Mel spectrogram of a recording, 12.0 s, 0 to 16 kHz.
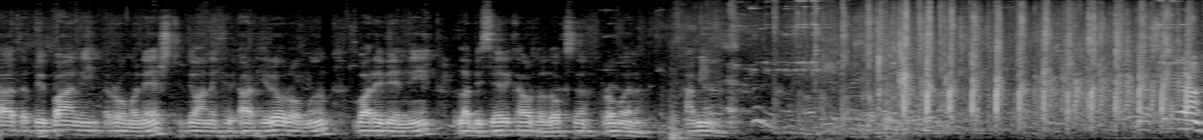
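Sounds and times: audience applauding: 0:07.7 - 0:12.0.

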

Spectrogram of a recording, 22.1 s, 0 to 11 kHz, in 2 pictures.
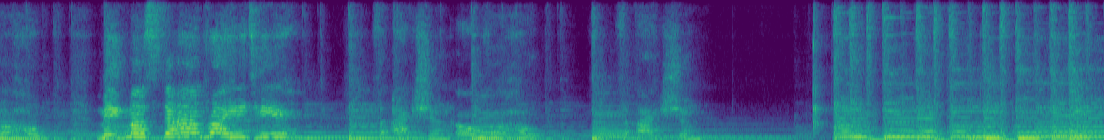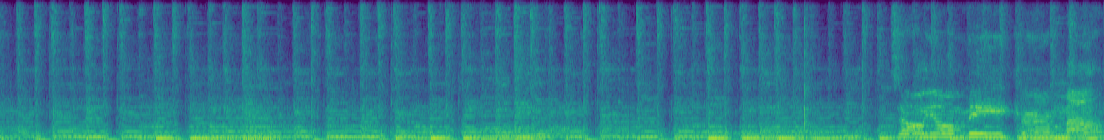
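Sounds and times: acoustic guitar strumming chords: 0:00.0 - 0:22.0.

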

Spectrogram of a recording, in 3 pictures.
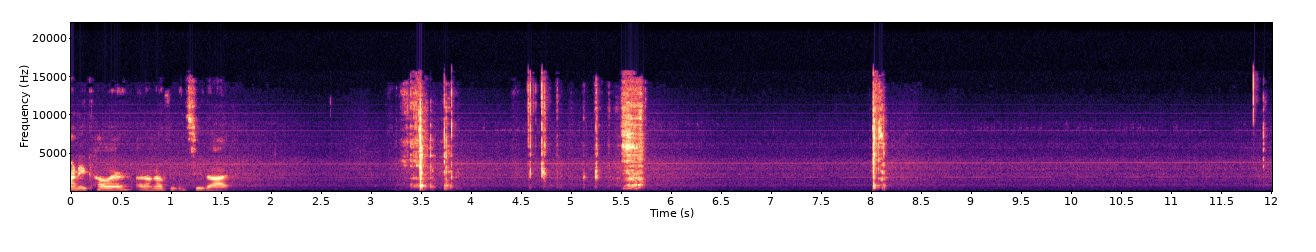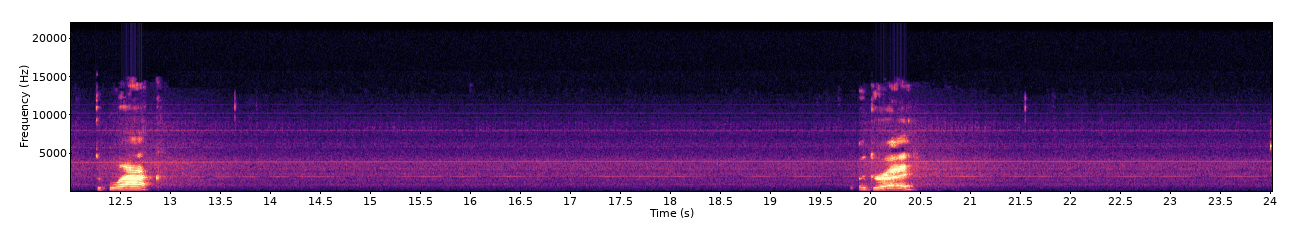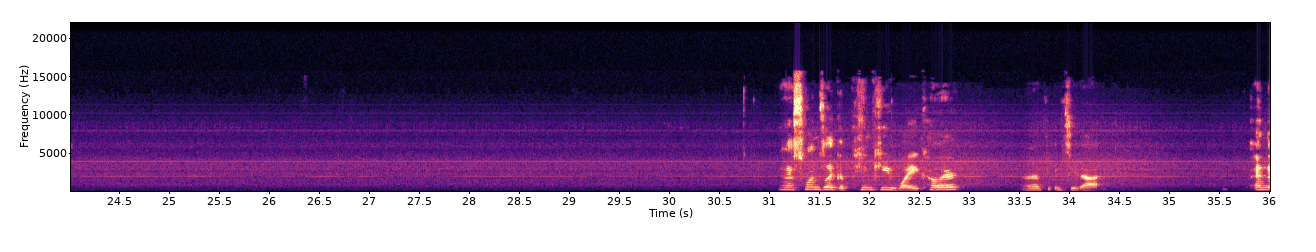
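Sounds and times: eyeshadow palette clicks and scrapes: 0:04.6 - 0:05.8.

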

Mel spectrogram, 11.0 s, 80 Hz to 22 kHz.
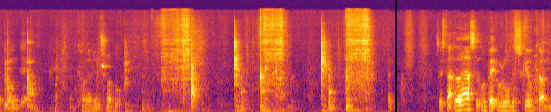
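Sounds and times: hand plane scraping wood: 0:03.1 - 0:04.0, 0:05.2 - 0:05.8, 0:06.9 - 0:07.5.

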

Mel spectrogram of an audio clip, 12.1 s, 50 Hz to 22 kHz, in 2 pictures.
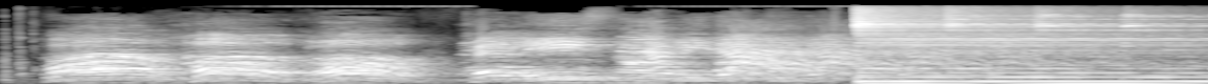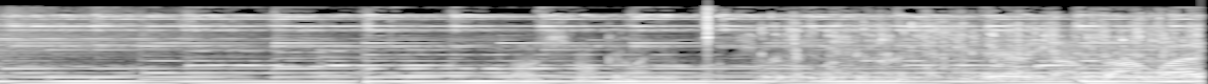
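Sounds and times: group of voices singing: 0:00.2 - 0:05.4.

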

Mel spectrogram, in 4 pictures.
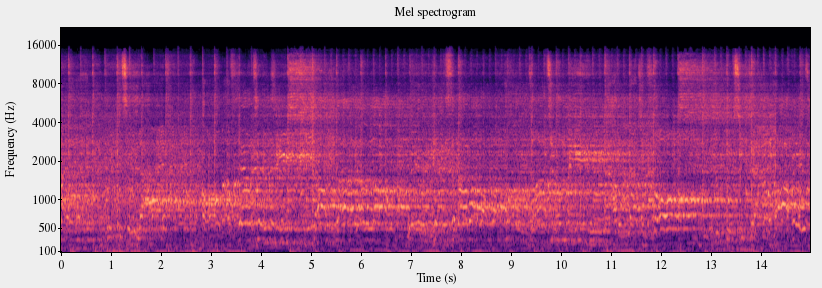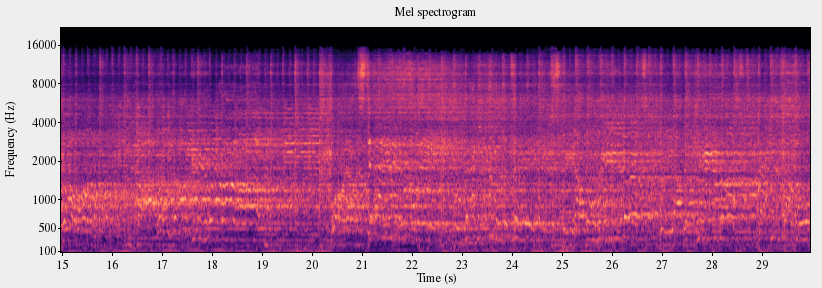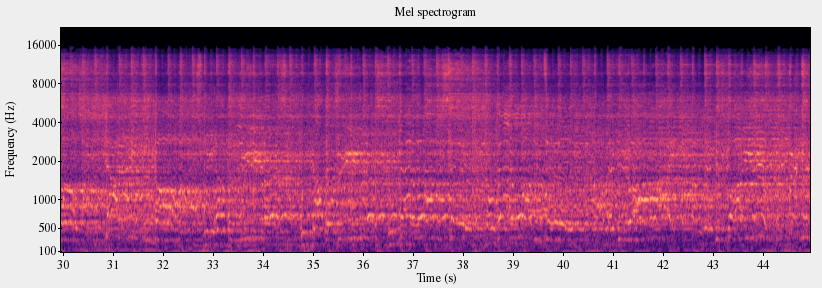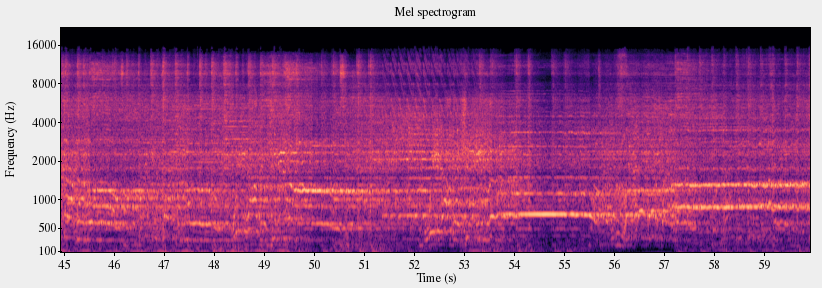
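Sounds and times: pop-rock song: 0:00.0 - 0:59.9.

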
